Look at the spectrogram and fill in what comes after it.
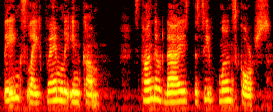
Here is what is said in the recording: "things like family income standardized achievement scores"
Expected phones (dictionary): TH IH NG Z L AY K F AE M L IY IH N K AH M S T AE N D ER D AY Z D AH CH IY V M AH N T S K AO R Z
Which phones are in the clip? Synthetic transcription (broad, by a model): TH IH NG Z L AY K F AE M L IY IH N K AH M S T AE N D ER D AY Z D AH S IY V M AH N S K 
